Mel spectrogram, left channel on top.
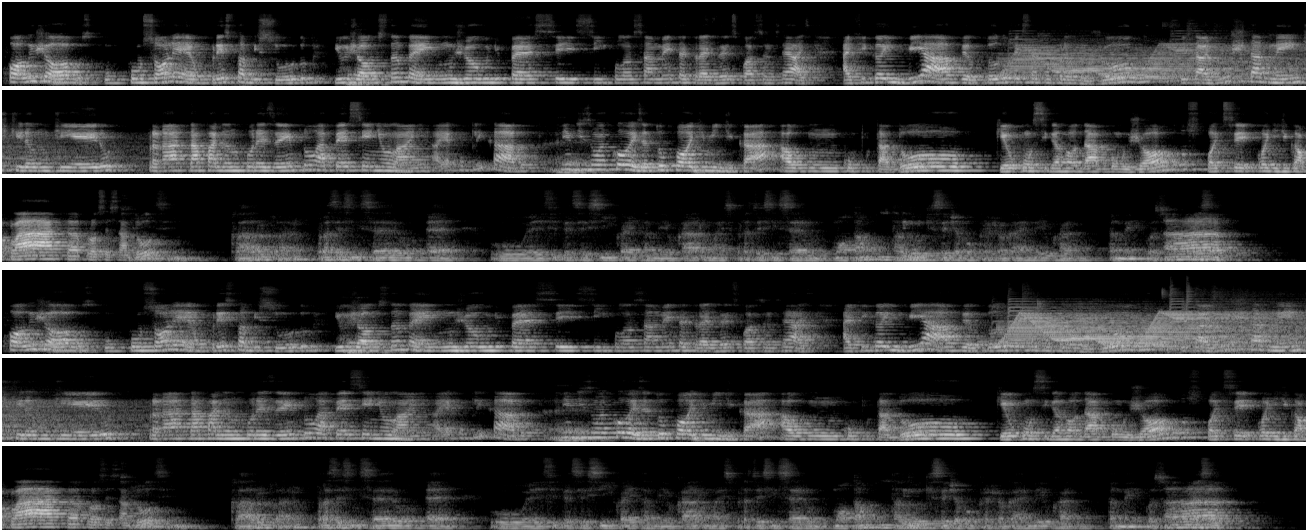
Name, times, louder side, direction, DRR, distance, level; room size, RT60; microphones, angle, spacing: voice 1, 0.1-14.2 14.5-18.3 18.6-22.7 23.0-27.6 35.1-35.3 37.7-38.3, left 2 dB, 30° left, 5 dB, 0.4 m, -22 dB
voice 2, 3.1-3.8 18.5-18.9 27.3-27.9 28.4-38.3, equal, 90° right, -8 dB, 1.1 m, -30 dB
sound 1, 9.7-15.3, right 5 dB, 60° right, 0.3 m, -27 dB
6.7 x 2.9 x 2.6 m, 0.79 s
head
